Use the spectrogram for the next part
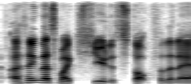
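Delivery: ordinary talk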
